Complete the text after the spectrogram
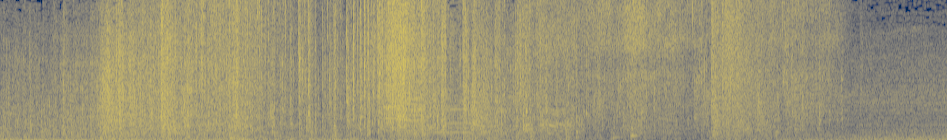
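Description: Wooden planks crack and collapse with a loud crash.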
